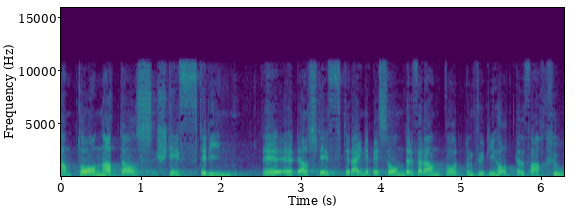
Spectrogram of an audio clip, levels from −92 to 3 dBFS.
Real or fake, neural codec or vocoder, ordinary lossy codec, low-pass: real; none; none; 10.8 kHz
